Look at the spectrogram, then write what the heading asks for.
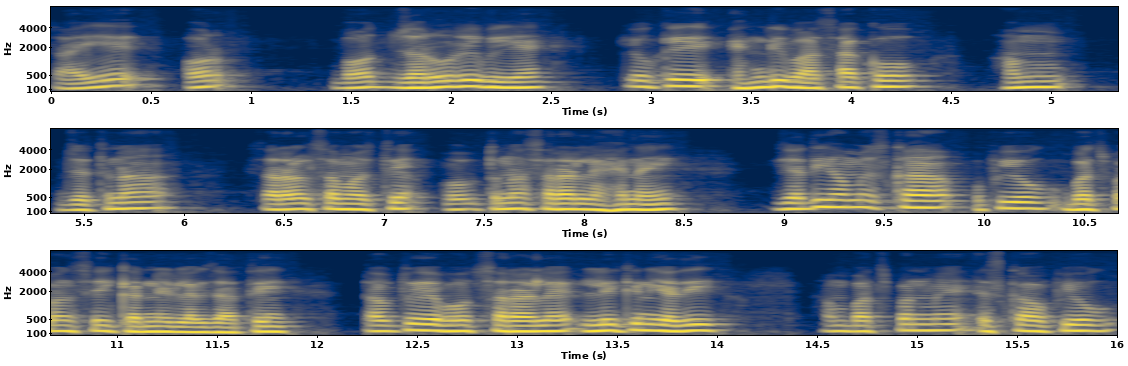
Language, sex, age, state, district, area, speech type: Hindi, male, 18-30, Rajasthan, Jodhpur, rural, spontaneous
